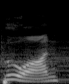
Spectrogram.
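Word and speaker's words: Pouhon: Adam's favorite Corner because it's called poo on that's actually how you pronounce it and then now Ronnie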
